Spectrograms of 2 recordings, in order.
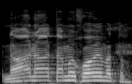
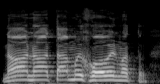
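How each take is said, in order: First: High imitated dad again; dad's voice. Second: High, loud imitated dad; dad's voice. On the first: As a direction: repeat the father's line, higher. Repeats dad's refusal. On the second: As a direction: quote the father, pitched up. Quoting dad refusing contract.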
